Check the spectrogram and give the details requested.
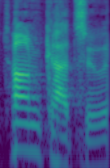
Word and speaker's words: tonkatsu: kissaten just it's like you have to it's tonkatsu is how you pronounce it of course I set the bar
